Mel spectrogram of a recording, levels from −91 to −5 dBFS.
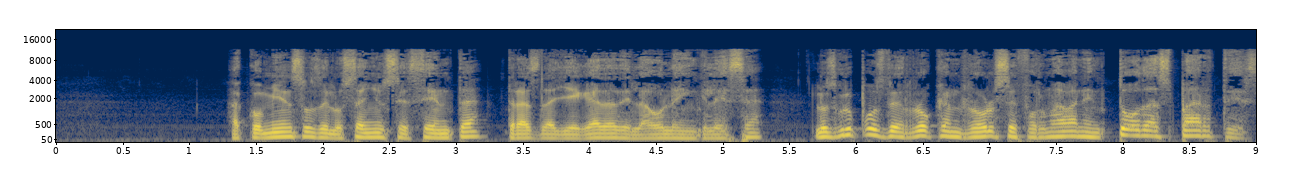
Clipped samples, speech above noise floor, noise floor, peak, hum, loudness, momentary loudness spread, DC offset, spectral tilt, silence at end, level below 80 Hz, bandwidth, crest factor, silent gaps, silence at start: under 0.1%; 38 dB; -55 dBFS; -2 dBFS; none; -17 LUFS; 5 LU; under 0.1%; -5 dB/octave; 0 s; -44 dBFS; 12 kHz; 16 dB; none; 1.3 s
